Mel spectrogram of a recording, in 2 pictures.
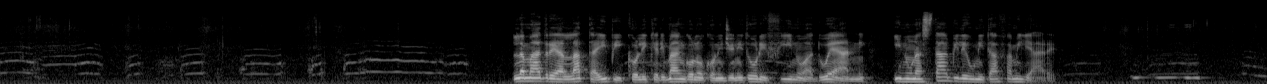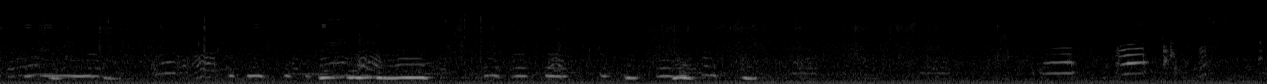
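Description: Young animals squeak and chirp softly close by.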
